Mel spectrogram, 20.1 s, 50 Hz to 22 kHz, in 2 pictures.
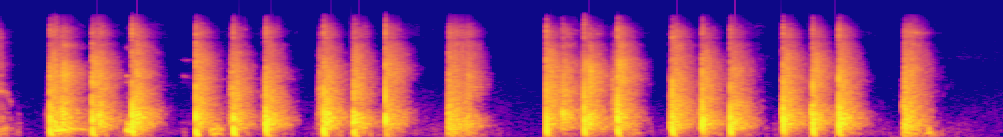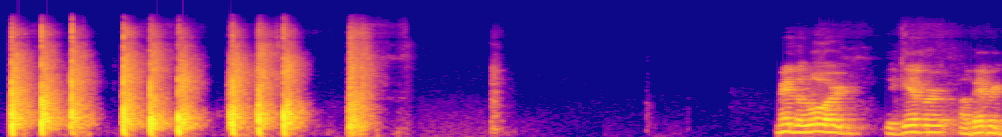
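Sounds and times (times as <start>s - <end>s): hands clapping in unison: 0.0s - 4.9s, 5.5s - 9.3s, 10.1s - 13.7s.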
